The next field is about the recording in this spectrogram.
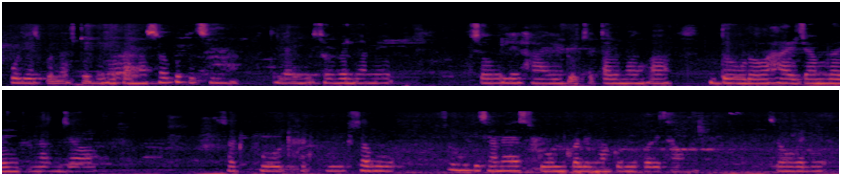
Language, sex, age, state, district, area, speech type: Odia, female, 18-30, Odisha, Subarnapur, urban, spontaneous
